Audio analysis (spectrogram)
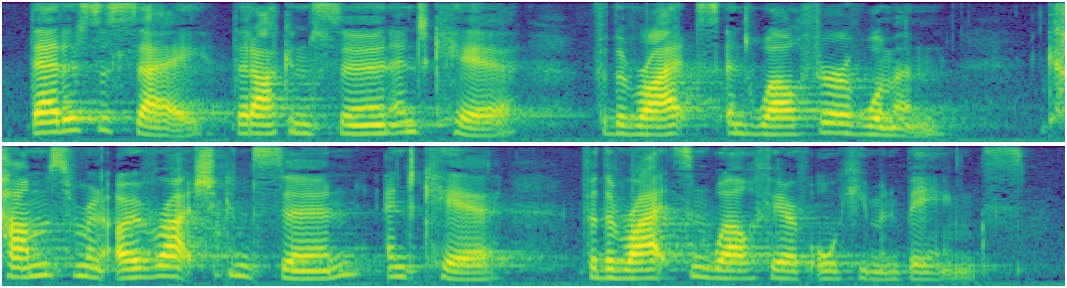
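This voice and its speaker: A woman with a New Zealand accent speaks at a moderate pace, her medium pitch showing ordinary variation. Room echo is audible. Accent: New Zealand accent, noticeable to Australians. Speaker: lawyer and think tank director, conference speaker. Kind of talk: conference talk. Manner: formal.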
